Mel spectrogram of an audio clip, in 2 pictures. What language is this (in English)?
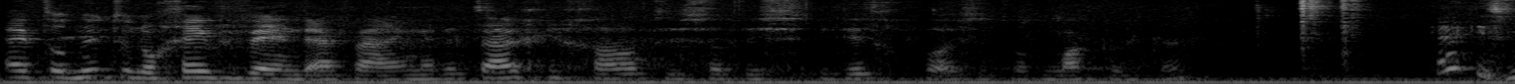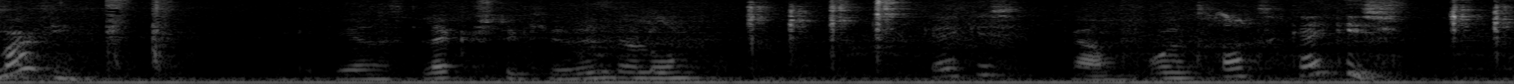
Dutch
